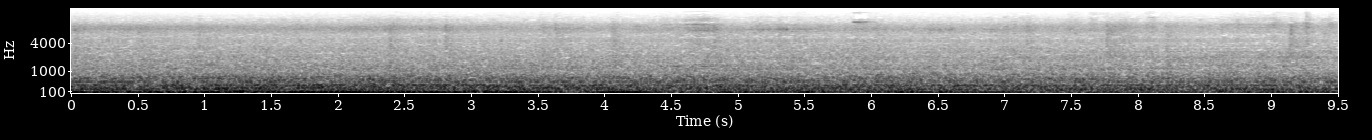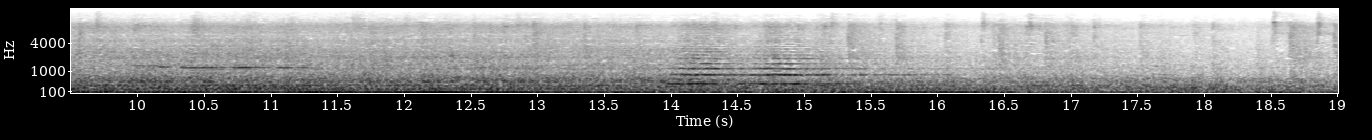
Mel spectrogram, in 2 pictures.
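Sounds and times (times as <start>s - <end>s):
train rolling on track: 0.0s - 19.0s
train horn: 10.0s - 11.4s, 13.9s - 16.0s.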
